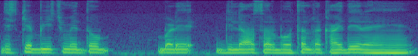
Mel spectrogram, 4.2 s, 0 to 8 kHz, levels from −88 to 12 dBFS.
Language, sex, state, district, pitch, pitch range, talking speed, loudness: Hindi, male, Jharkhand, Ranchi, 125 Hz, 120-130 Hz, 170 wpm, -14 LUFS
